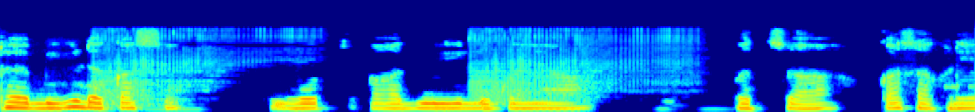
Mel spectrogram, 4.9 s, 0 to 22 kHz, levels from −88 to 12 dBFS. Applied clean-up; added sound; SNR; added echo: classical method Wiener filter.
